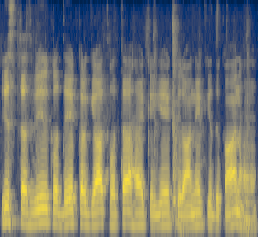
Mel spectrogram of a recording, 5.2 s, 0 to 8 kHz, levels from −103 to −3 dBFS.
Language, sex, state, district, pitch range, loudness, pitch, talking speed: Hindi, male, Jharkhand, Ranchi, 105-120 Hz, -15 LUFS, 110 Hz, 160 wpm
